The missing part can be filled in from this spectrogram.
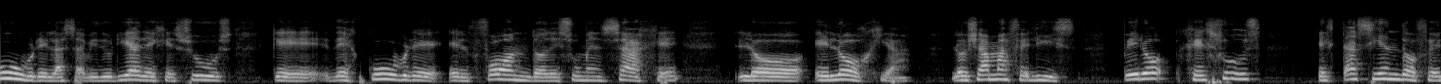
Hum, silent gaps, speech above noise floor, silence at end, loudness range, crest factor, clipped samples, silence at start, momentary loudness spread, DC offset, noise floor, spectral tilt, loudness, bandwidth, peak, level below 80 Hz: none; none; 36 dB; 0 s; 2 LU; 16 dB; under 0.1%; 0 s; 11 LU; under 0.1%; -58 dBFS; -6 dB/octave; -23 LUFS; 9.8 kHz; -8 dBFS; -56 dBFS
